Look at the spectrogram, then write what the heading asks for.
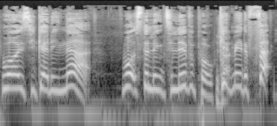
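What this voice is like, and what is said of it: Imitates another person's voice. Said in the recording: “Is that an impression of me?”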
